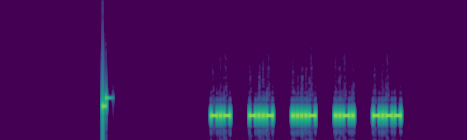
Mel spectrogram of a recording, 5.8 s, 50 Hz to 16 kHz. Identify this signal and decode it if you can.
Morse code, heard as a keyed tone, about 43 wpm, spaced as for 25 wpm, 700 Hz. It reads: KX4FY
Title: USA Call Signs - 5 Characters - 3x Character Spacing - 45wpm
